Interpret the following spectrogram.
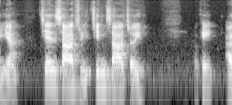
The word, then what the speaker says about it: Tsim Sha Tsui: Okay, did I even pronounce it correctly? Yeah, Tsim Sha Tsui, Tsim Sha Tsui.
